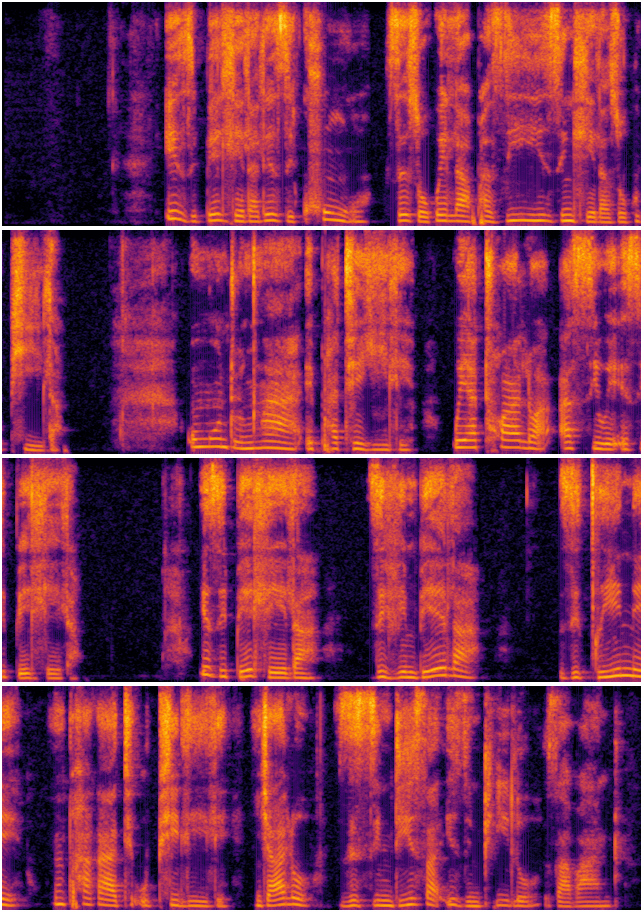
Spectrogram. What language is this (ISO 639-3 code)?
nde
